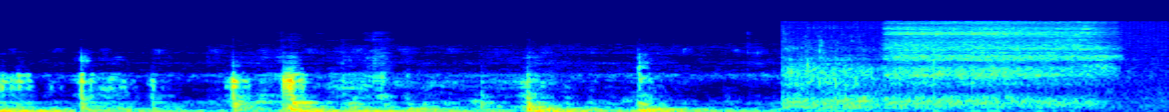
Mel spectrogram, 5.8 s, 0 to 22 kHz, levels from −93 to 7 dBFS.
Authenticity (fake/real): real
